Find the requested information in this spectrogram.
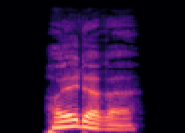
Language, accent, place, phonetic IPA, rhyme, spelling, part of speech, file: German, Germany, Berlin, [ˈhɔldəʁə], -ɔldəʁə, holdere, adjective, De-holdere.ogg
- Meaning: inflection of hold: 1. strong/mixed nominative/accusative feminine singular comparative degree 2. strong nominative/accusative plural comparative degree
